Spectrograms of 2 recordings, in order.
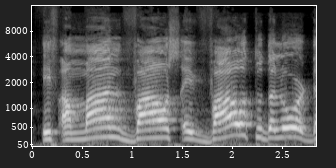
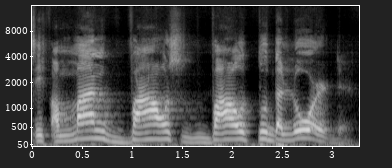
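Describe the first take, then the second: First: Leaning on "vow" in "vows a vow"; stress on vow. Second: Slowed right down, each word laid out; slow deliberate reread. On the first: Preacher reading the Numbers verse to his congregation, weight on vow. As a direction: read it with "vow" pushed out, a touch louder. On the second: Preacher rereading the verse to his congregation, slow and deliberate. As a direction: repeat the verse slowly so it sinks in. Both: Shown as a demonstration. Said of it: "that is their emphasis".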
